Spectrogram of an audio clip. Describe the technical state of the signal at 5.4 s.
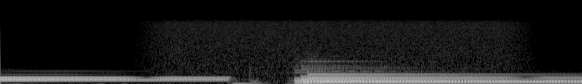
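At 5.4 s the music is still on the FM side of a digital radio blending to analogue, running from 1.23 to 5.49 s. The receiver dropped its digital stream, so hiss sits well under the music, level's about 1 dB down, and the return arrives moments later.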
